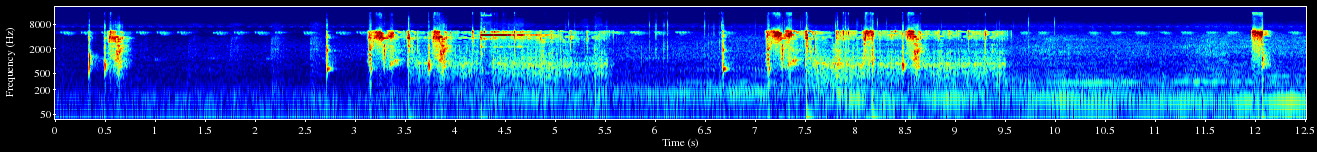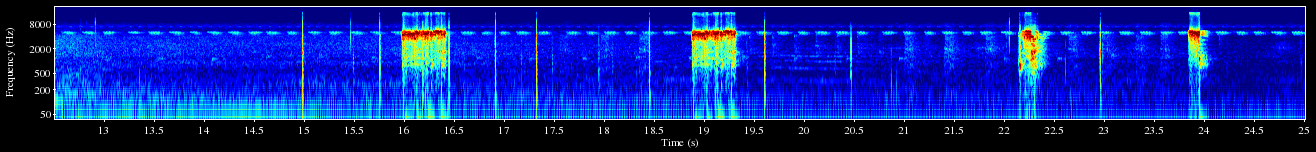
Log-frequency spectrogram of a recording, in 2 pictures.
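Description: Short game sound effects click and chime as cards are played.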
